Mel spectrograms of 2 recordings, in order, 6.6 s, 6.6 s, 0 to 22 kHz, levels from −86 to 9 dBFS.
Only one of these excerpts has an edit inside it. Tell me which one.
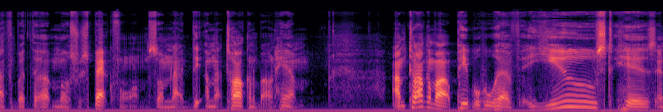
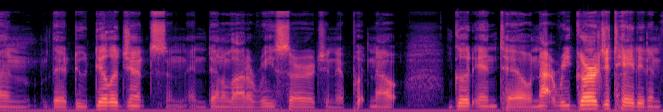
second; 1 cut; at 2.8 s

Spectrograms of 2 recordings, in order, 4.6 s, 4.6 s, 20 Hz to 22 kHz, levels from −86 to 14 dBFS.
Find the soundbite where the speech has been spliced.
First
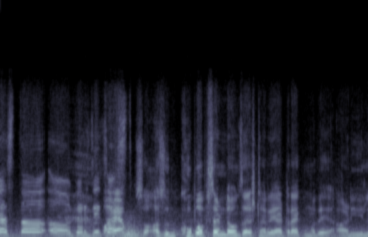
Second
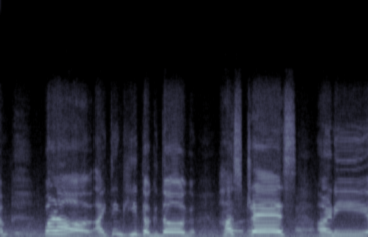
first; 1 cut; at 1.6 s

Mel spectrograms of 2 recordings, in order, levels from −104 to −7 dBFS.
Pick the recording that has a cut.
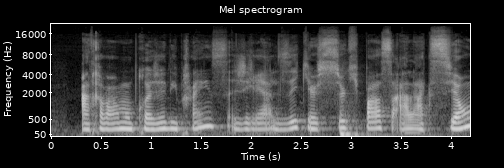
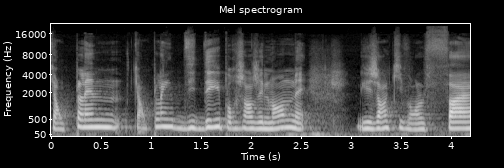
first; 1 cut; at 2.6 s

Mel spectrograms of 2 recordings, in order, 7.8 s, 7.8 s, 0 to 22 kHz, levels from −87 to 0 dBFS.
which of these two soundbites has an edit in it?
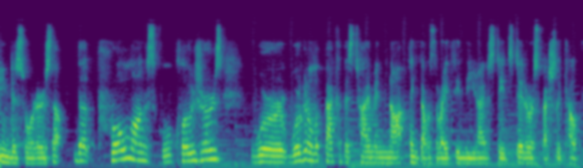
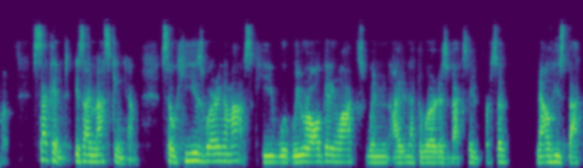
second; 1 cut; at 4.8 s

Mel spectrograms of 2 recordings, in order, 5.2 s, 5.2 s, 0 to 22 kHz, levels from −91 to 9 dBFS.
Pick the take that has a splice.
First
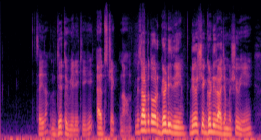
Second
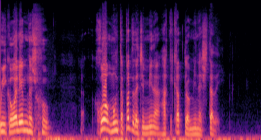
first; 1 cut; at 2.6 s

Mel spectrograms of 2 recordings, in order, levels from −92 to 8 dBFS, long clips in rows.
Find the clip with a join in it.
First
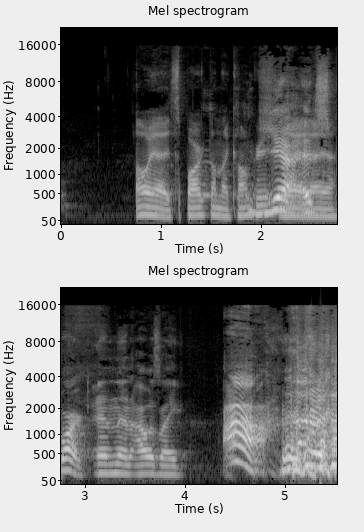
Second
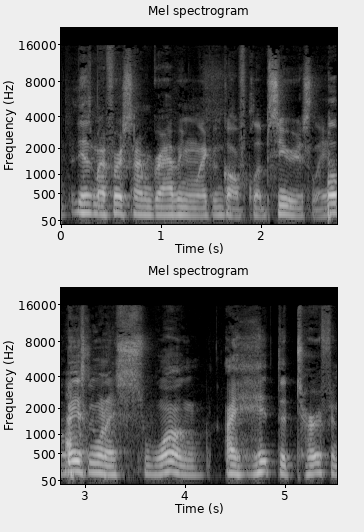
second; 2 cuts; at 2.7 s, 4.2 s

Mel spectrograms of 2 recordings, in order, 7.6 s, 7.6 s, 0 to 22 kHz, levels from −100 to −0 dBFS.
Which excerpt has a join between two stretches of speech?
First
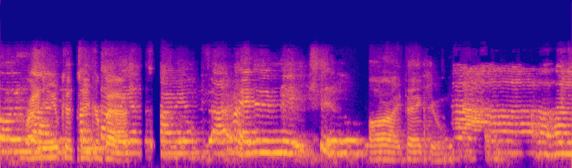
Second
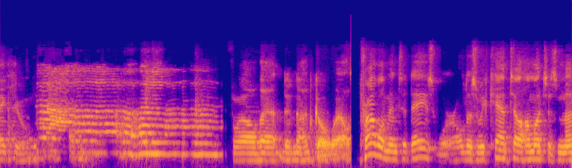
second; 2 cuts; at 3.0 s, 4.7 s

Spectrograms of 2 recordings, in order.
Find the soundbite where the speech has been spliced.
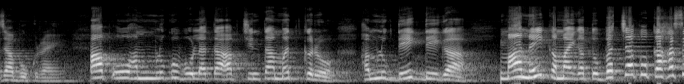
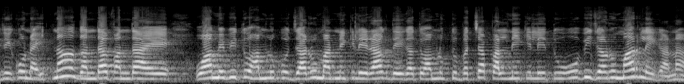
first; 2 cuts; at 0.9 s, 4.9 s

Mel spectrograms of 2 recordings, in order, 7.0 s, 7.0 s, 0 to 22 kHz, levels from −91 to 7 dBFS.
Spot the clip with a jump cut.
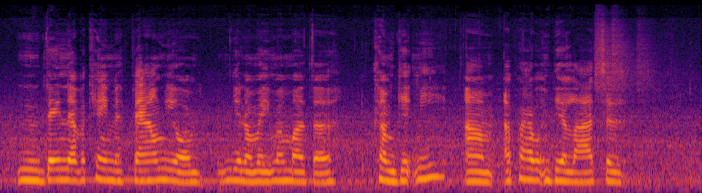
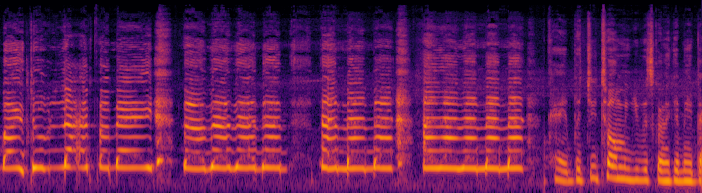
second; 1 cut; at 5.5 s

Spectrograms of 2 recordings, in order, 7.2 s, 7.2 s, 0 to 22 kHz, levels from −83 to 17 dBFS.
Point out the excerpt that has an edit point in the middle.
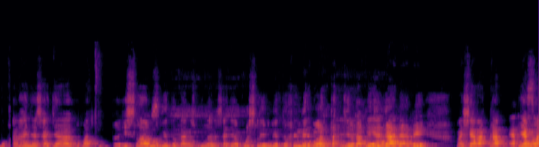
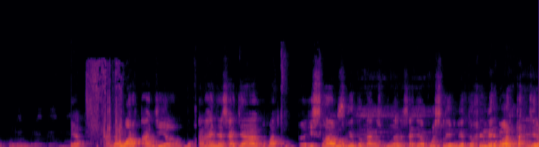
second; 1 cut; at 0.9 s

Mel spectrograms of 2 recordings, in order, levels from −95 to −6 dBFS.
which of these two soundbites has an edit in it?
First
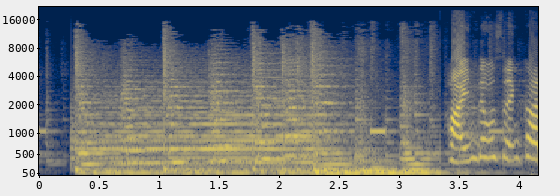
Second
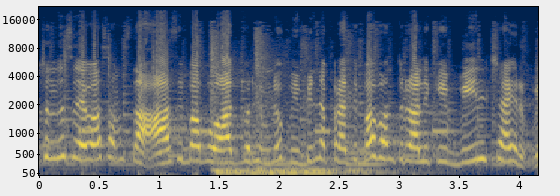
first; 1 cut; at 3.3 s

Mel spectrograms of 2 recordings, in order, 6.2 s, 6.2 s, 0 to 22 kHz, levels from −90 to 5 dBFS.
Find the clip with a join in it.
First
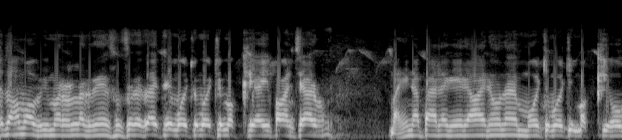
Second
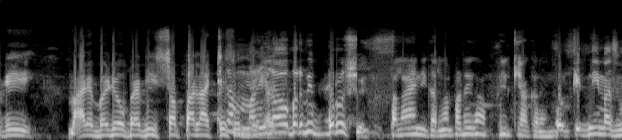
second; 1 cut; at 3.5 s

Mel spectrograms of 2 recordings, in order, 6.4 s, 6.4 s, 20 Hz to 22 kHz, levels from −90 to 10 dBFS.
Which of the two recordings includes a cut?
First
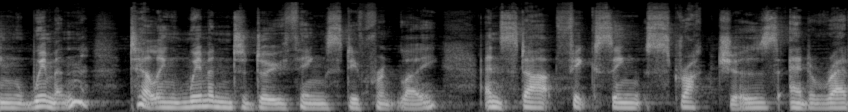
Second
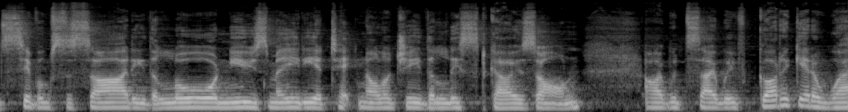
second; 1 cut; at 4.7 s

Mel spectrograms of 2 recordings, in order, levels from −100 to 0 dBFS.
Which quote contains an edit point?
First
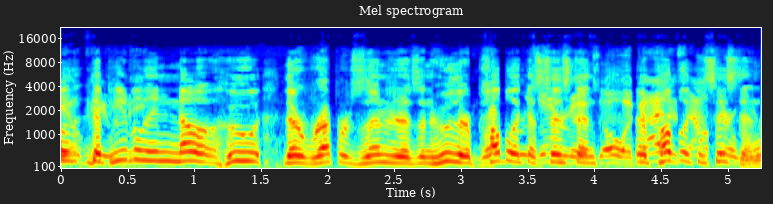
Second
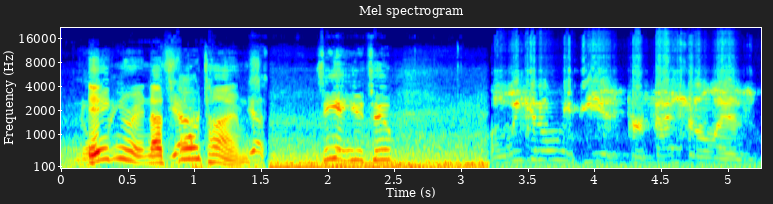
second; 2 cuts; at 1.5 s, 3.3 s

